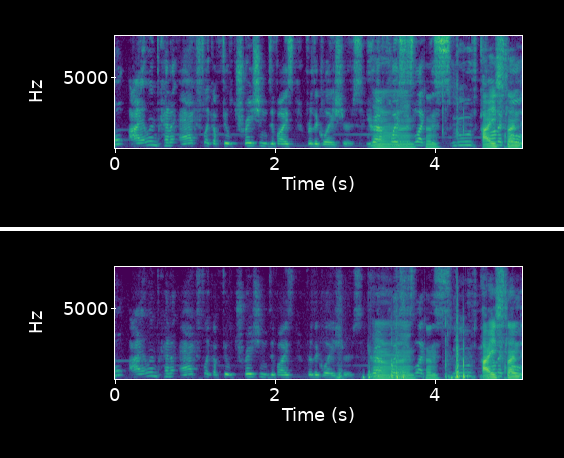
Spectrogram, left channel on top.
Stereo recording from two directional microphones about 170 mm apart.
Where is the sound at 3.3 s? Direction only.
5° right (ahead or behind).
